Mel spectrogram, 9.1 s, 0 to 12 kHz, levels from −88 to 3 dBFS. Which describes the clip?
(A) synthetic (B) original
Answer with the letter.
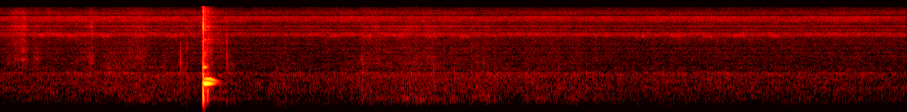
A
